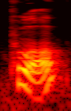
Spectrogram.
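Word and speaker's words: Pwyll: first husband was um p w l l pronounced pool in or something close to that in Welsh and she was one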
